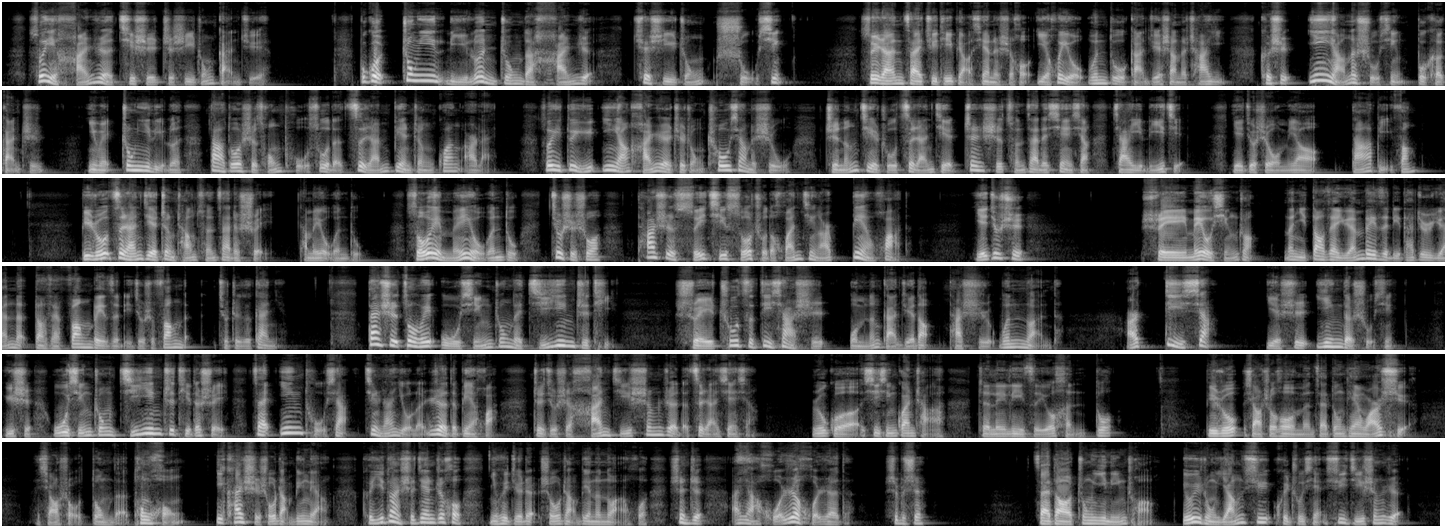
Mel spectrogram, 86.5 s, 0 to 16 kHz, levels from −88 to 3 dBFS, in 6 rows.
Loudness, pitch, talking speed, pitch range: -21 LUFS, 120 Hz, 245 characters per minute, 100-160 Hz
